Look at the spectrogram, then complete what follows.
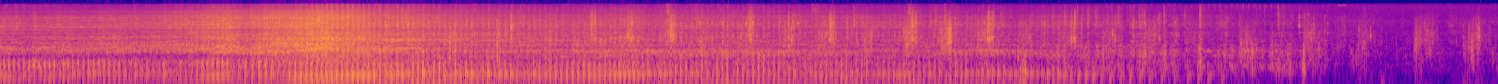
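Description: Dual-sport motorcycle engine growing louder as it comes up the dirt trail, passing close about three seconds in, then fading steadily as it rides away. Sharp crunching clicks from stones and grit continue as the engine dies away.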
